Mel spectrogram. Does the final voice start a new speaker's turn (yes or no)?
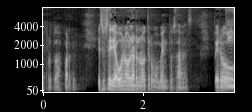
yes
